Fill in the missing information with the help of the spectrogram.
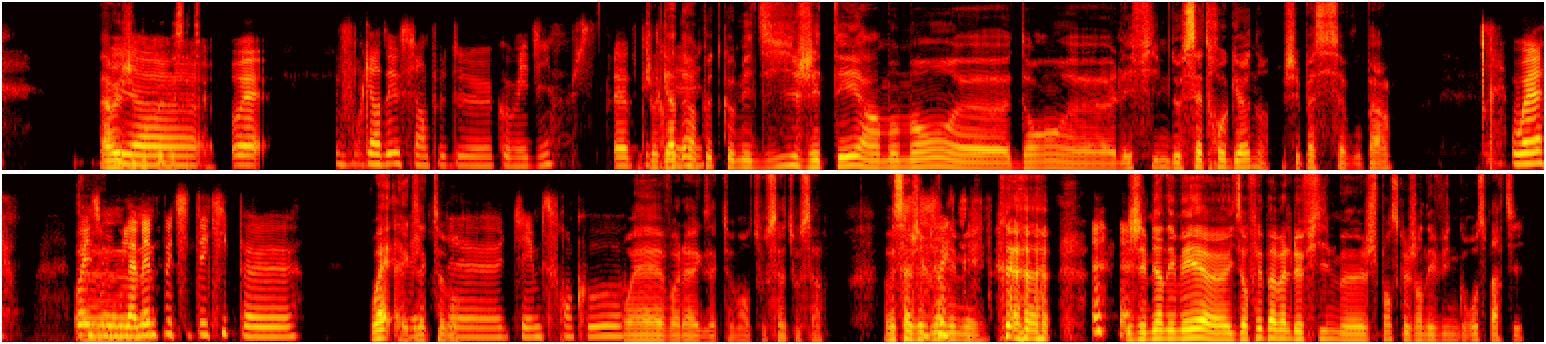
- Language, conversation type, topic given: French, unstructured, Quels critères prenez-vous en compte pour choisir vos films du week-end ?
- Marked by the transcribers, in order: laughing while speaking: "ouais, c'est ça"; laugh; chuckle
